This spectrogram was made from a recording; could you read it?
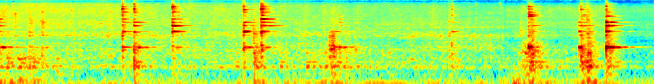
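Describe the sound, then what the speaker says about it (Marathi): Onions fry and brown in a pan for a spicy Konkan-style chicken with tender cashews, the gentle sizzle steady beneath sharp, irregular clinks and scrapes of a spoon stirring against the metal. "आपला कांदा चांगला ब्राऊन झाला थोडा थोडाच ब्राऊन करायला असतो कांदा व्यवस्थित"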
